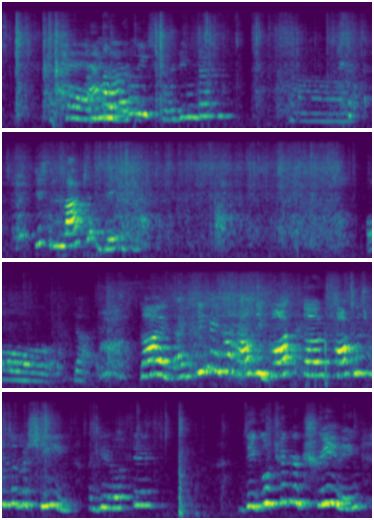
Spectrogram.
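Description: Young children talking.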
